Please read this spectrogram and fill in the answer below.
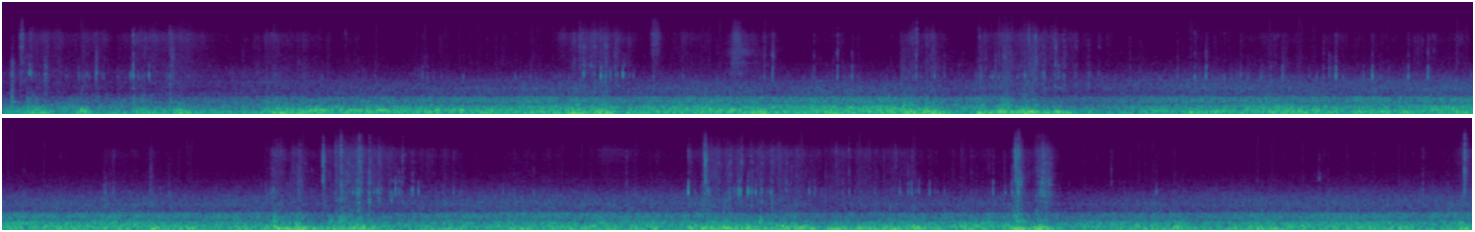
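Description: Steady low road and tyre rumble inside the cabin of a moving Tesla electric car, with no engine sound and a few faint clicks.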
